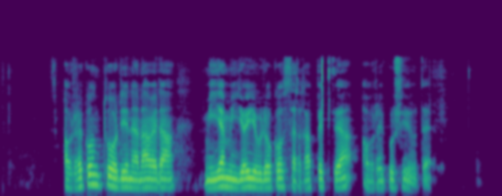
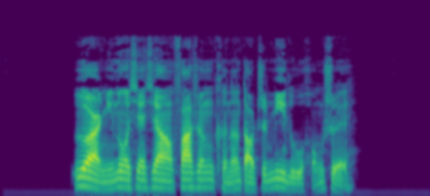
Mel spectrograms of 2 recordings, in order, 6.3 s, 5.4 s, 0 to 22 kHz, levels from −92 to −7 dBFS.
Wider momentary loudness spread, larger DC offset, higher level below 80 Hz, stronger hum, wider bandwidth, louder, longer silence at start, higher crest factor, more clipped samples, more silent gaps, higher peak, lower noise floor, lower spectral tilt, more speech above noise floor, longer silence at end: second, 12 LU vs 15 LU; neither; second, -78 dBFS vs -66 dBFS; neither; second, 7.8 kHz vs 11.5 kHz; second, -30 LUFS vs -23 LUFS; second, 0.8 s vs 0.95 s; about the same, 22 dB vs 24 dB; neither; neither; second, -8 dBFS vs -2 dBFS; second, -72 dBFS vs -84 dBFS; first, -5.5 dB/octave vs -4 dB/octave; second, 43 dB vs 60 dB; about the same, 0.9 s vs 1 s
